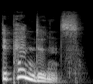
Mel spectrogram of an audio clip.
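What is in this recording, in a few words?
"dependence", British English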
